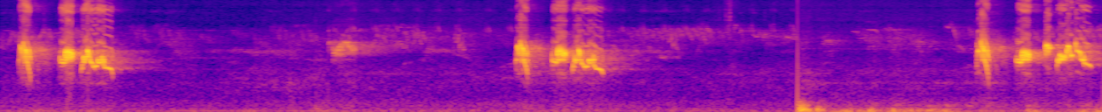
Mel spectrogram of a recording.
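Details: Red-whiskered bulbul calling: short bursts of three or four bright, chirpy liquid notes repeated every few seconds, with one softer single note between them and a low thump followed by faint rustling near the end.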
